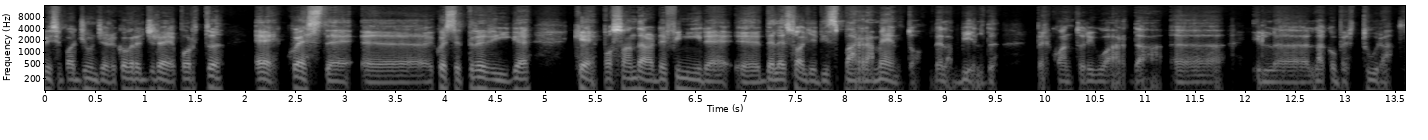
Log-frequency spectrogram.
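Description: Bright and sharp in tone yet very deep in pitch, a man speaks fairly slowly in a flat monotone, the recording very clean, dry and close, with no echo and a silent background. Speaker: software testing speaker. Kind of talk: technical presentation.

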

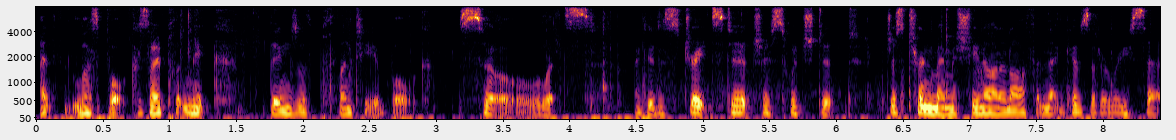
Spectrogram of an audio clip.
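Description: With light background noise behind her, a woman speaks at a fairly quick pace. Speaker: paper craft YouTuber. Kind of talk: crafting tutorial. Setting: home craft room with clip-on microphone. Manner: mumbles at times; casual, rambling. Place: home room.

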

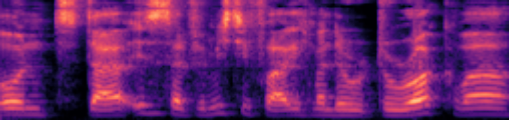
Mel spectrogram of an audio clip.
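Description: A man with a normal speaking voice talks at a fairly quick pace, his fairly high pitch held to a fairly even intonation. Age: 30s. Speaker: podcast co-host. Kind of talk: casual chat. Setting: online voice chat.

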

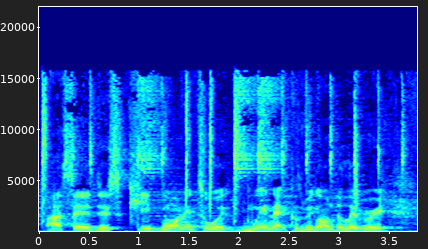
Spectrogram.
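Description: Faint music plays in the background while a man speaks at a fairly quick pace. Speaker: vlogger giving house tour. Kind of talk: casual vlog chat. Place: garage. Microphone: camera far.

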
